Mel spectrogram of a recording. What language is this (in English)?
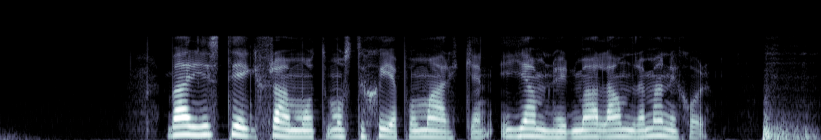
Swedish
